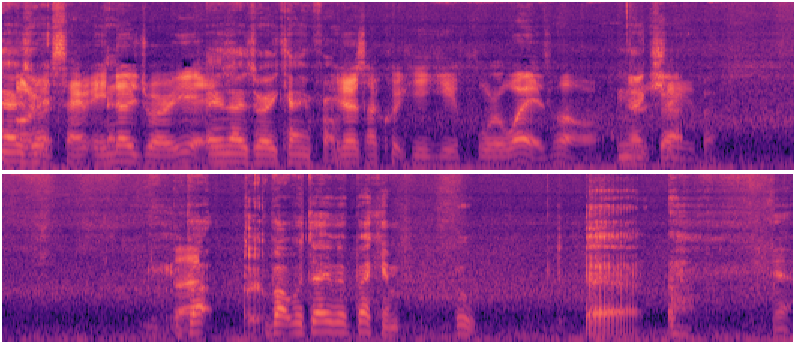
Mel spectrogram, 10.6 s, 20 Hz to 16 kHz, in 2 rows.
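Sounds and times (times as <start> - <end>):
speech: 0.0 - 4.9, 6.2 - 8.6, 9.2 - 10.5
person burping: 6.9 - 7.1, 9.1 - 10.0.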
